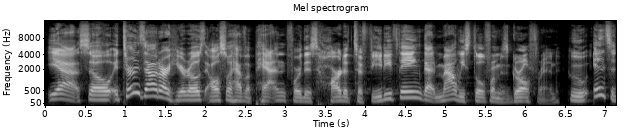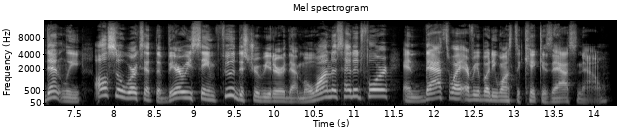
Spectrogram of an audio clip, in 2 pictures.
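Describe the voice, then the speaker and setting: A woman narrating a comedic cartoon recap with dry, sarcastic snark. Her voice is low yet swings widely in pitch as she mocks the plot. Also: sing-song, normal speed, hardly any pauses. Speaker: animator and narrator.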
